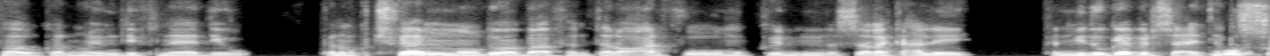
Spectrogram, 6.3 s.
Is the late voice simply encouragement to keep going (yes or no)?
yes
